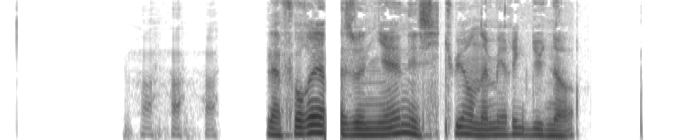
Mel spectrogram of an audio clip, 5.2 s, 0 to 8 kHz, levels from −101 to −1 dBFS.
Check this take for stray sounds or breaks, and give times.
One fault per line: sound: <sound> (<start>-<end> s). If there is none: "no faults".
sound: laugh (0.9-1.7 s)
sound: dropout (2.4-2.6 s)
